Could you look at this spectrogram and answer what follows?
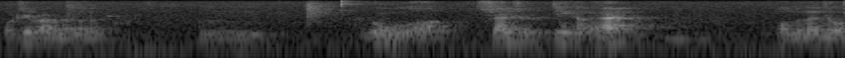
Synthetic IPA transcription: wɔ˨˩ʈ͡ʂɤ˥˩pjə˞˥˩nə˩ | n̩˥˩ | ɻu˧˥kwɔ˨˩˦ | ɕɥɛ˧˥nʈ͡ʂɻ̩˨˩t̪i˥˧ŋɕʰa˥˩la˧˥ɪ | wɔ˨˩mə˧˦nə˧t͡ɕjo˥˩ʊ

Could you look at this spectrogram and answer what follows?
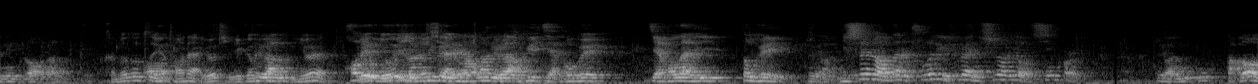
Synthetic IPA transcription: ə˥˧t̪i˥˧pu˧˩ɻ̩˥˧ɑ˥˩ɑ˧˥˧xə˨˩nt̪wɔ˥t̪o˥ʊt͡sɹ̩ʰ˥˧˩i˥ntʰɑ˧˥ŋsʰa˥˩˨jt̪ʰi˨˩i˥˩kə˥e˥˩ɐ˨˩˧ni˧˩we˥˩pʰɑ˧˥ʊme˥˩˥ʈ͡ʂe˥˧˩ɑ˥˧˥we˥˧˩i˨˩kʰi˧˩t͡ɕjɛ̰˨˩npʰɔ˧˥kwe˥˩ɪ | t͡ɕjɛ˨˩nfɑ˥ŋt̪a˥˧˩i˥t̪o˥ʊkʰɤ˧˥i˨˩˦t̪we˥˩ɪba̰˩ni˨˩ʂə˥nʂɑ˥˧ŋt̪a˥˧nʂɻ̩˥˩ʈ͡ʂʰu˧˥lə˧ʈ͡ʂɡə˩ʈ͡ʂi˥pʰjɛ˥˩ni˨˩ʂə˥ʂɑ˥˧ŋjɑ˨˩ɕi˥nxə˥˩ | t̪we˥˩ba˩ni˧˥ni˧˥t̪a̰˨˩t̪ɑ˥˩ʊ

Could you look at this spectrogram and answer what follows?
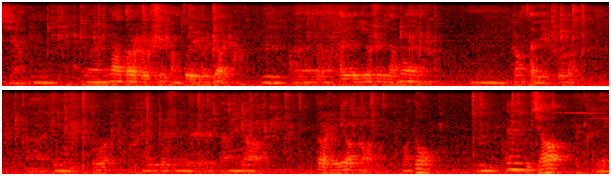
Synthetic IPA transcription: ɕi˧˥ŋ | ə˥˧˩na˥˧t̪ɑ˥˩ʊʂɻ̩˧˥xo˥ʊʂɻ̩˥˩ʈ͡ʂʰɑ˨˩ŋt͡swɔ˥˩i˥˩˥ə˥t̪jɑ˥˩ʊʈ͡ʂʰɑ˧˥ | ə˧ | xa˧˥ɪjo˨˩ʊt͡ɕjo˥˧ʊʂɻ̩˥˩t͡sa˧˥mə˨n | n̩˥˩kɑ˥ŋt͡sʰa˧˥ɪjɛ˨˩ʂwɔ˥d̪ə˨ | ə˧ʈ͡ʂɤ˥˩mə˩˨˩t̪wɔ˥ | xa˧˥jo˨˩t͡ɕjo˥˧ʊʂɻ̩˥˩ | t͡sa˧˥mə˧njɑ˥˧ʊ | t̪ɑ˥˩ʊʂɻ̩˧˥xo˥˧jɑ˥˩ʊkɑ˨˩ʊxwɔ˧˥t̪ʊ˥˩ŋ˥˩ | kɑ˨˩ʊʈ͡ʂʰu˥t͡ɕʰjɑ˥ʊkʰə˨˩i˥˩

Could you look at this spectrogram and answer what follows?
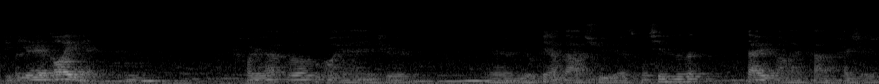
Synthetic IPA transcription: pi˨˩i˧˥˩ɻɛ˥˩kɑ˥ʊi˥˩d̪jɛ̰˨˩˦nn̩˥˩ | kʰɑ˨˩ʊjɛ˧˥nxɤ˧˥pu˥˩kʰɑ˧˥ʊjɛ˧˥njɛ˨˩ʂɻ̩˥˩ | ə˩jo˨˩ʊfe˥ɪʈ͡ʂʰɑ˧˥ŋt̪a˥˩d̪ə˩t͡ɕʰy˥˩ɥɛ˧˥t͡sʰʊ˧˥ŋɕi˥nt͡sɹ̩˥ | t̪a˥˧ɪy˥˧ʂɑ˥˩ŋla˧˥ɪkʰa˥˩nxa˧˥ɪʂɻ̩˥˩

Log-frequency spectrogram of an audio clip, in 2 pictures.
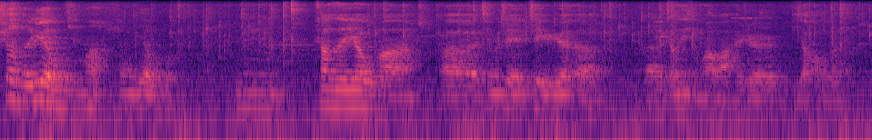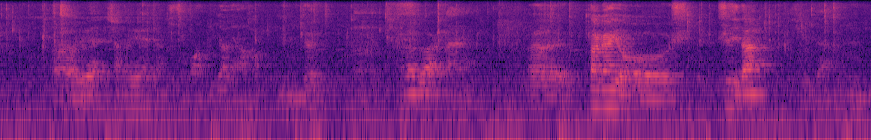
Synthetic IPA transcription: ʂɑ˥˧ŋt͡s̩˥˧jɛ˥˧u˥˩t͡ɕʰi˧˥ŋkʰwɑ˥˩ŋʂɑ˥˧ŋt͡s̩˥˧jɛ˥˩˧u˧˥˩ | n̩˥˩ | ʂɑ˥˧ŋt͡sɹ̩˥˧jɛ˥˩u˥˩mɐ˩ə˧t͡ɕʰi˧˥ʂu˧˥ʈ͡ʂe˥˩˧ʈ͡ʂɤ˥˩ɡə˧ɥɛ˥˩d̪ə˩ | ə˧ʈ͡ʂɤ˧˥ŋt̪ʰi˨˩t͡ɕʰi˧˥ŋkʰwɑ˥˩ŋbɐ˩xa˧˥ɪʂɻ̩˥˩pi˨˩t͡ɕjɑ˥˩ʊxɑ˨˩ʊd̪ə˦ | ə˧˥˩ʂɑ˥˧ŋkɥɛ˥˩ʈ͡ʂɤ˧˥ŋt̪ʰi˨˩t͡ɕʰi˧˥ŋkʰwɑ˥˩ŋpi˨˩t͡ɕjɑ˥˩ʊt̪ʰɑ˧˥xɑ˨˩˦n̩˥˩t̪we˥˩ɪ | ə˧˩ | t͡ɕʰɛ˧˥ŋt̪ɑ˥˧t̪wə˞˨˩ka˥˩˨ə˧t̪a˥˧ka˥˩ɪjo˨˩ʊ | ʂɻ̩˧˥t͡ɕi˨˩t̪a˥˧nʂɻ̩˧˥t͡ɕi˨˩t̪a˥˧nn̩˥˩

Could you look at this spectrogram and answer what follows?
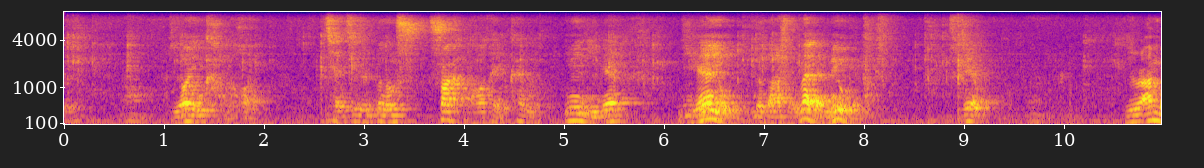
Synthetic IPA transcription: ʈ͡ʂɻ̩u˨˩jɑ˥˧ʊjʊ˥˩kʰa˨˩d̪ə̰˦xwa̰˥˩ | t͡ɕʰjɛ˧˥nt͡ɕʰi˧˥ʂɻ̩˥˧pu˥˩nɤ˧˥ŋ | ʂwa˥kʰa˨˩d̪ə˦xwa˥˩t̪ʰa˥˩ɛ˨˩pu˥˩kʰa˥˧nʈ͡ʂi˥nwe˥˩ɪli˨˩mjɛ˥n | li˨˩mɛ˧˥˩jʊ˧˥˩ʊnə˧˥npa˧˥ʂə˧˥wa˥˩ɪpʲja˥˩me˧˥ɪjo˨˩nə˧˥˩pa˧˥ʂ | ʂɻ̩˥˧ʈ͡ʂɤ˥˧jɑ˥˩˥ | a˥n

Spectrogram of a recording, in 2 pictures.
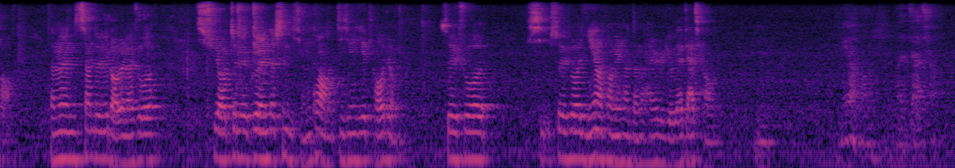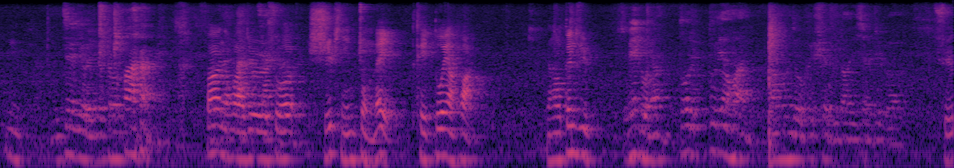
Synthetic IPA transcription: xɑ̰˨˩˦ʊ | t͡sa˧˥mə˨nɕjɑ˥ŋt̪we˥˩ɪy˧˥lɑ˨˩ʊɻə˥˩nla˧˥ɪʂwɔ˥ | ɕy˥jɑ˥˩ʊʈ͡ʂə˥nt̪we˥˧ɪkɤ˥˩ɻə˧˥nd̪ə˨ʂə˥nt̪ʰi˨˩t͡ɕʰi˧˥ŋkʰwɑ˥˩ŋt͡ɕ̪ʰi˥˩ɕi˧˥ŋi˥˩ɕjɛ˥t̪ʰjɑ˧˥ʊʈ͡ʂɤ˨˩˦ŋ | swɔ˧˥i˨˩ʂwɔ˥ | ɕi˥˩swɔ˧˥i˨˩ʂ̬wɔ˥i˧˥ŋjɑ˨˩ŋfɑ˥ŋmjɛ˥˧nʂɑ˥˩ŋt͡sa˧˥mə˨nxa˧˥ɪʂɻ̩˥˩jo˧˩ʊt͡sa˥˧˩ɪt͡ɕja˥t͡ɕʰjɑ˧˥ŋ | n̩˥˩ | i˧˥jɑ˨˩ŋfɑ˥ŋmɛ˥˩˨a˧˥˩t͡ɕja̰˥t͡ɕʰjɑ̰˧˥ŋ | n̩˥˩˥ | ʈ͡ʂe˥˩ɡə˧jo˥˩o˩i˧˥ə˧˩ʂə˧˥mə˧fa˥a˥˩n˧ | fa˥a˥˩nd̪ə˩xwa˥˧t͡ɕjo˥˧ʊʂɻ̩˥˩ʂwɔ˥ʂɻ̩˧˥pʰi˧˥nʈ͡ʂʊ˨˩ŋle˥˩ɪ | kʰɤ˧˥i˨˩t̪wɔ˥jɑ˥˧ŋxwa˥˩ | ɻa˧˥nxo˥˩ʊkə˥nt͡ɕy˥˩ | ʂ̩˧˥pʲʰi˧˥nko˨˩nə˧˥nt̪wɔ˥t̪wɔ˥jɑ˥˧ŋxwa˥˩n˨ | t̪ɑ˥ŋʈ͡ʂu˥ŋt͡ɕjo˥˧ʊkʰɤ˥˩i˨˩ʂɤ˥˩t͡ɕi˧˥t̪ɑ˥˧ʊi˥˩ɕja˥˧ʈ͡ʂɤ˥˩ɡə˩ | ʂ̩˧˥

